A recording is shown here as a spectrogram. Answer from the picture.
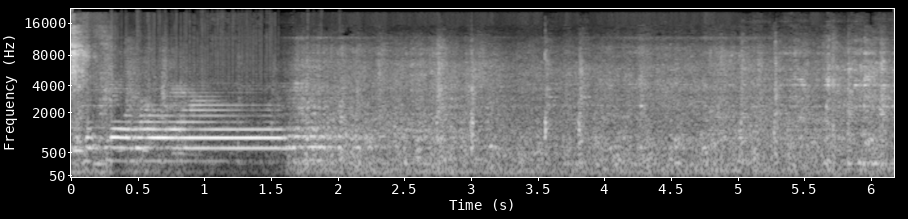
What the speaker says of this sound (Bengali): স্টেশন দিয়ে চলে যাচ্ছে চিত্রা এক্সপ্রেস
